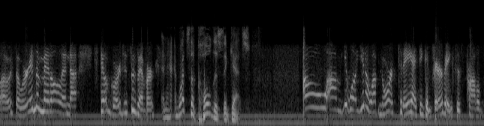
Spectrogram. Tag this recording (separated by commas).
Speech, Radio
